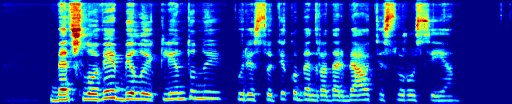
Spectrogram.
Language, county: Lithuanian, Telšiai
